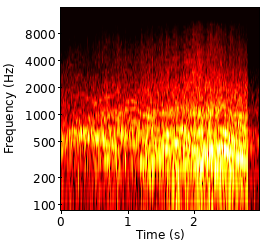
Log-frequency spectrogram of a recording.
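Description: Race car engine in a Singapore Marina Bay racing video game, a steady high whine with a slowly falling pitch, sustained and fairly loud before cutting off abruptly near the end.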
